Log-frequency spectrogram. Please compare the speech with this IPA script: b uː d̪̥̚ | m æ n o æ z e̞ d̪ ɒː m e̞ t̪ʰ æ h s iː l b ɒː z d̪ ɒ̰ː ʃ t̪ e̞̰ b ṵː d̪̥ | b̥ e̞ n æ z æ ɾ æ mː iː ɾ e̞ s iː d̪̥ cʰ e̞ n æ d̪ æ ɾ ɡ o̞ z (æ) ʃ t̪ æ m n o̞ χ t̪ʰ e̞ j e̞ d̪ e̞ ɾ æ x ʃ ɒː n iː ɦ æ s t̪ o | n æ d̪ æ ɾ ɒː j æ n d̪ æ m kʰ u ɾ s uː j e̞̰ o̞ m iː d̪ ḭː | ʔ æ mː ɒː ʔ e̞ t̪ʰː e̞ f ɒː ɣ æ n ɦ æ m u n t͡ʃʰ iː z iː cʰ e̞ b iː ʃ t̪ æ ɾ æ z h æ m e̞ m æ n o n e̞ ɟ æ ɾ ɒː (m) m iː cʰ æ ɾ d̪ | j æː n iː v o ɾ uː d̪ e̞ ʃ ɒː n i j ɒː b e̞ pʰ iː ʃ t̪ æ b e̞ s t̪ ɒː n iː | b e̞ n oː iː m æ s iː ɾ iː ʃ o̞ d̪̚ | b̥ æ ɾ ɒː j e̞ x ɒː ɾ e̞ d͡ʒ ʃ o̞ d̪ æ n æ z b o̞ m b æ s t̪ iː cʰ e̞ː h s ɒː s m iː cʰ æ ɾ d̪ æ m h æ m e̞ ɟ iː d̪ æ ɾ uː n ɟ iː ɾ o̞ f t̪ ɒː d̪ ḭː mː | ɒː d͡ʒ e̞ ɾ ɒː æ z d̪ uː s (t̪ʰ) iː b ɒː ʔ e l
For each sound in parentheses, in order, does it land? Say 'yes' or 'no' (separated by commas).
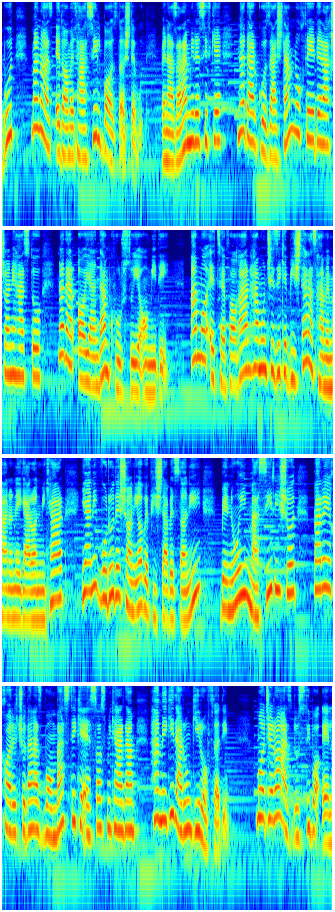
yes, no, no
